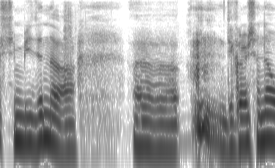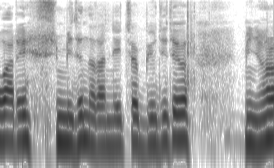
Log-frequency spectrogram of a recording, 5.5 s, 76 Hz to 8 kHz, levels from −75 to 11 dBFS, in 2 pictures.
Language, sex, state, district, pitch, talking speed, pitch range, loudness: Rengma, male, Nagaland, Kohima, 155 Hz, 185 wpm, 140-165 Hz, -14 LUFS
